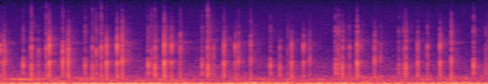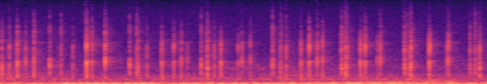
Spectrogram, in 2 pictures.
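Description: Long painted nails scratch and tap across the body and label of a small, hollow, white plastic lotion bottle with a purple pump top. A dense run of quick, crisp, bright scratches and ticks continues steadily over a constant low hum.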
